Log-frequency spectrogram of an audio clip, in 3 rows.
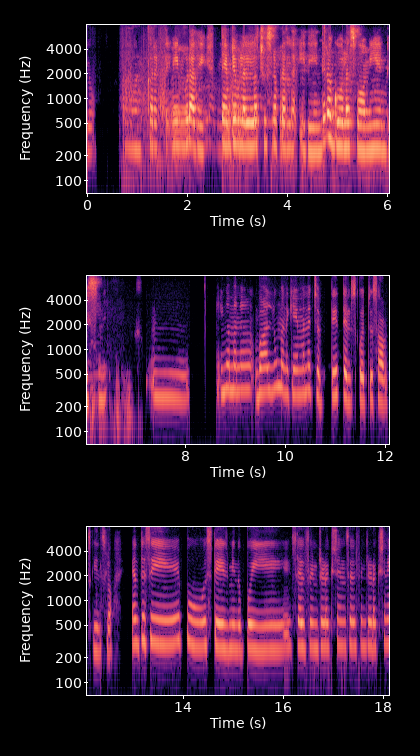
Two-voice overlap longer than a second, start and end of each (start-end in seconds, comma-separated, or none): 3.1-5.2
